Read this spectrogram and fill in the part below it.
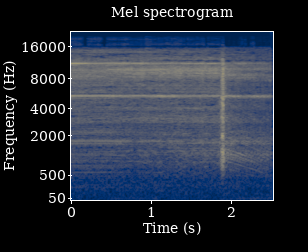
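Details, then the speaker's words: Small DC demo motor kit running with field magnet in the wide-gap orientation and second magnet removed: faint, thin whine sagging as it struggles to run; DC motor running weakly, magnet gap too wide. "if i put it in the correct orientation with a wide gap like this it doesn't want to run without the second magnet"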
